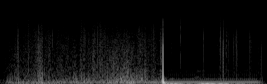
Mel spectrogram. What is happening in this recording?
needle-up-2
Sound of a needle coming off of a 33 rpm record on a technics 1200 mk2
